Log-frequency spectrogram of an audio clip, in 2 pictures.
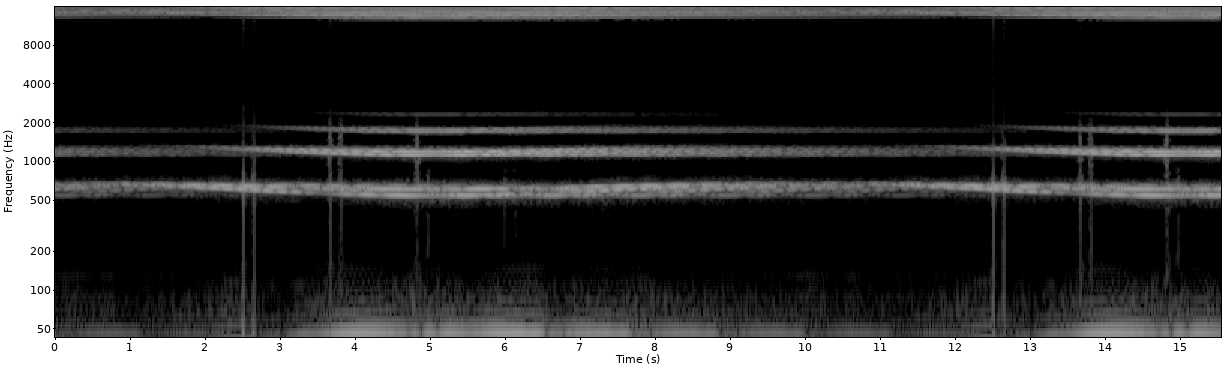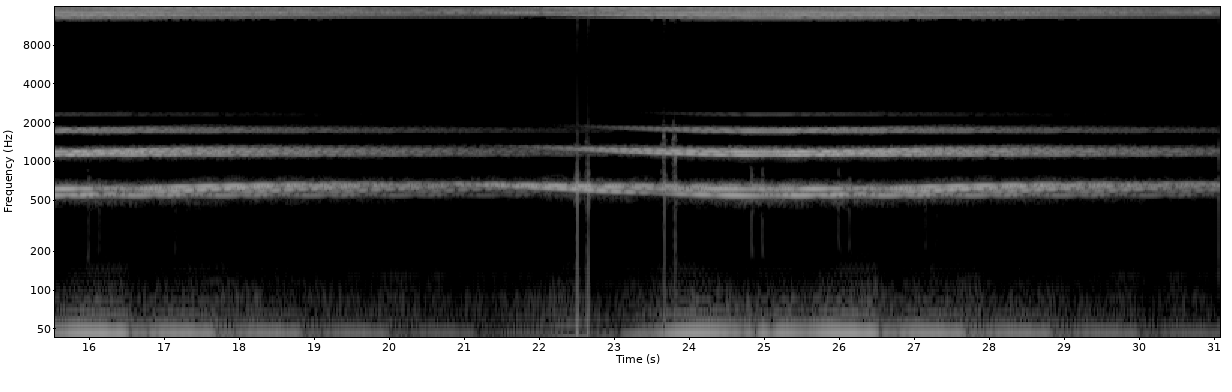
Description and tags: Space waves 2
A collection of Science Fiction sounds that reflect some of the common areas and periods of the genre. I hope you like these as much as I enjoyed experimenting with them.
Alien, Electronic, Futuristic, Machines, Mechanical, Noise, Sci-fi, Space, Spacecraft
